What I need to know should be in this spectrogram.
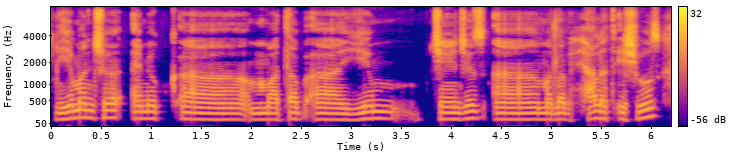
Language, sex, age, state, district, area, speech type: Kashmiri, male, 60+, Jammu and Kashmir, Budgam, rural, spontaneous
